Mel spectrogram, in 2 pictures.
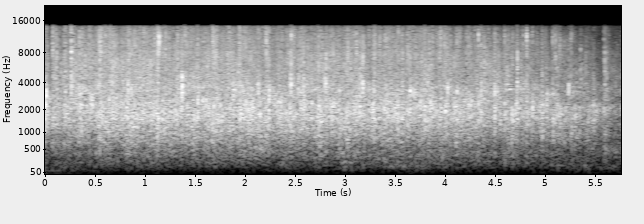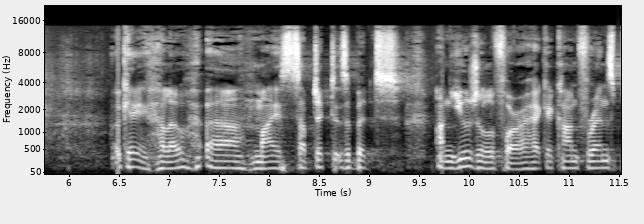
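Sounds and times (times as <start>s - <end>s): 
audience applause: 0.0s - 6.2s
speech: 6.5s - 11.5s.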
